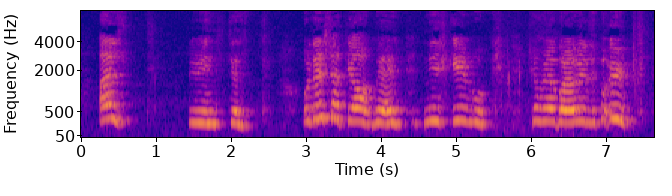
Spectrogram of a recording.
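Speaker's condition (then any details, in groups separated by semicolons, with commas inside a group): Dyskinetic cerebral palsy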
